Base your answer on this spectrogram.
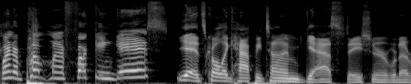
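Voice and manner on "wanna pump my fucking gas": high, loud hammed-up yokel; sneering yokel taunting customers. Podcaster mocking the tow-truck guy, hammed-up yokel voice.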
